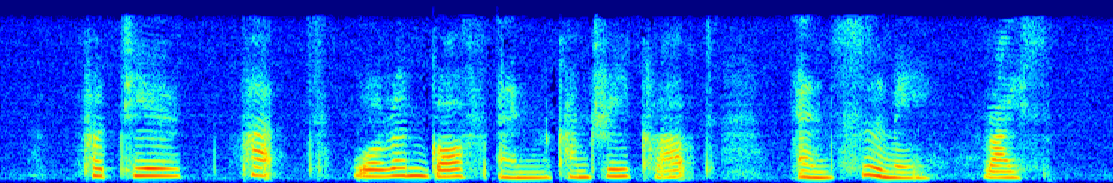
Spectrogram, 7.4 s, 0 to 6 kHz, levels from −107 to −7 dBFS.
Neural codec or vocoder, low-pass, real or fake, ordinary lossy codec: vocoder, 44.1 kHz, 128 mel bands, Pupu-Vocoder; 5.4 kHz; fake; AAC, 24 kbps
